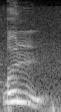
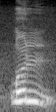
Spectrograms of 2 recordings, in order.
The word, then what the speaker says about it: قل: ہم سیکھ رہے ہیں کہ قاف کو آواز کے مخرج میں ٹکرائے بغیر نہیں پڑھنا، اگر یہ پڑھیں گے تو بہت سخت گناہ ہو جائے گا، اس لیے اتنی ہی محنت سے اس کا تلفظ درست کرنا ضروری ہوگا۔ گناہ کیسے ہوگا؟ یہ لفظ ہے قل هو اللہ، قل آواز ٹکرا رہی ہے، آپ بھی مشق کیجیے،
